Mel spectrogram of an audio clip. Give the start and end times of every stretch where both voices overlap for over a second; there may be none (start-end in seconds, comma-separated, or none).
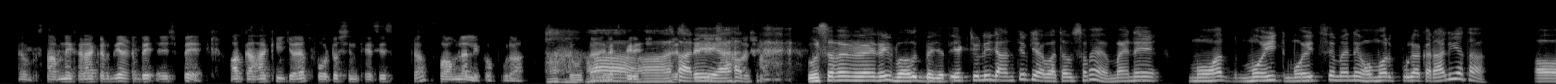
5.7-7.5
